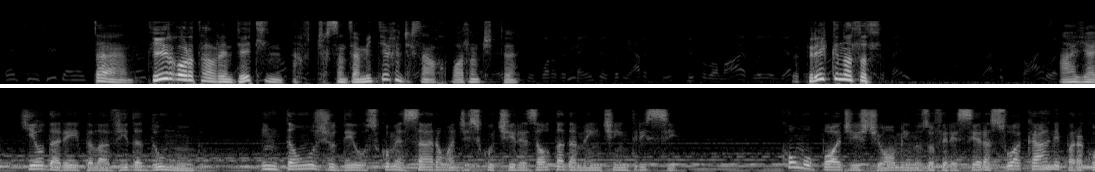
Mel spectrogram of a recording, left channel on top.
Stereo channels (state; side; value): different; both; correlation 0.01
